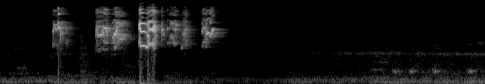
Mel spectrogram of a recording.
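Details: Blue lovebird lets out a brief run of shrill, rapid high chirps lasting about one and a half seconds, then falls quiet while a soft background hum remains.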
